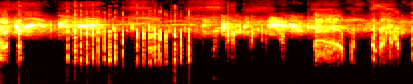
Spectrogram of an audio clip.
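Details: Swiftlet calls in a mix: high, thin twittering with bursts of fast clicks and a few descending buzzy notes near the end.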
